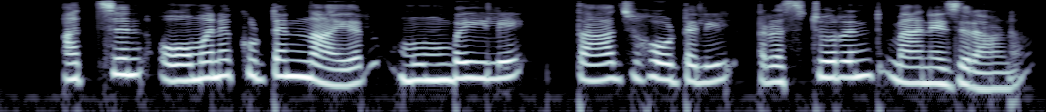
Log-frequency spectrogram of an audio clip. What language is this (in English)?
Malayalam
